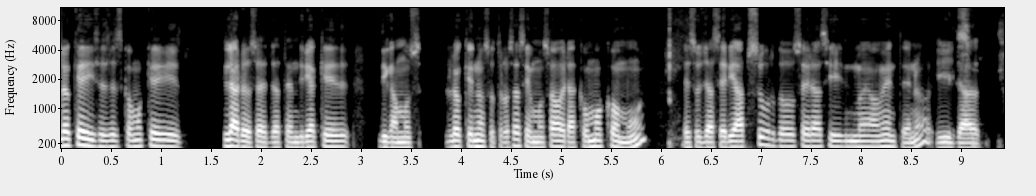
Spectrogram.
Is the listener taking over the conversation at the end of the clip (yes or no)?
no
